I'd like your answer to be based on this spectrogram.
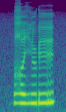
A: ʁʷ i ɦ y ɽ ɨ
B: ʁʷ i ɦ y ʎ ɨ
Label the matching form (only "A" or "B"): A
